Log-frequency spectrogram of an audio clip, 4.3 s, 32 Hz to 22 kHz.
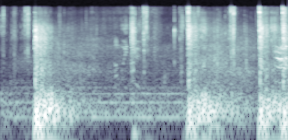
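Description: Gunfire in the shooter game Modern Warfare 2019, three loud booming shots spaced a couple of seconds apart with softer distant pops between them and background game ambience.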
